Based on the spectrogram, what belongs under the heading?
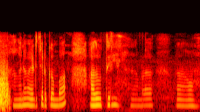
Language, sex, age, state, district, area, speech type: Malayalam, female, 30-45, Kerala, Idukki, rural, spontaneous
